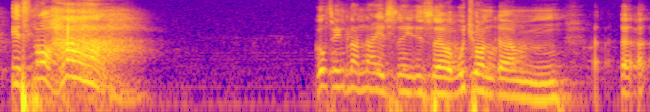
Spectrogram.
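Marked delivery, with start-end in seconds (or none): 0.1-1.1 louder, punched repeat of the line; preacher's emphatic shout. Real, not acted. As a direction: hammer it home to the crowd.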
